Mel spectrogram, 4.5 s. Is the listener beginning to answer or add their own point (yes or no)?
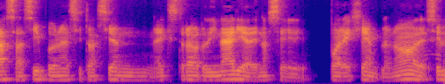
no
